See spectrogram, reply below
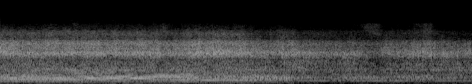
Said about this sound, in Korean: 멀리 공중에서 웅장한 프로펠러 소리가 들리기 시작했습니다.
